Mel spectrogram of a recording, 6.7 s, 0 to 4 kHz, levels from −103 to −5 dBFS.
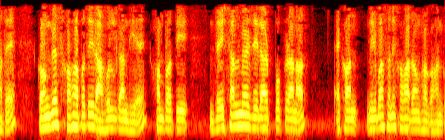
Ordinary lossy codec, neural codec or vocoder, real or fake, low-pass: MP3, 24 kbps; none; real; 3.6 kHz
